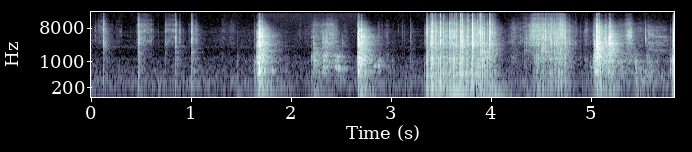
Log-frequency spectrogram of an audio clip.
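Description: Kipper cards shuffled by hand during a tarot-style reading: several quick riffling bursts of papery flutter and soft slaps, separated by short pauses, close and fairly crisp with no voice.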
